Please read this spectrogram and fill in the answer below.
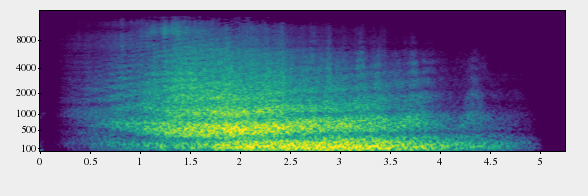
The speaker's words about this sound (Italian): È un aeroplano.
